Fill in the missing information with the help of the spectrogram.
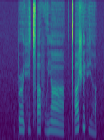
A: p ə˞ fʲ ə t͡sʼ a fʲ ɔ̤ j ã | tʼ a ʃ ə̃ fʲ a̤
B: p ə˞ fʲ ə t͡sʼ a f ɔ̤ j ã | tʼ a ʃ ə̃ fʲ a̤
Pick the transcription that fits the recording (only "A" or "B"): B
